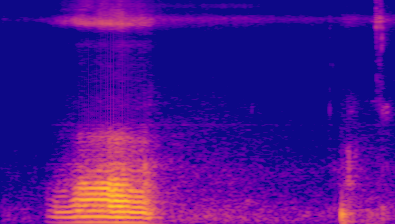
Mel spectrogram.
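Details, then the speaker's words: A single loud, rattling snore about a second long from a small sleeping Yorkshire terrier, followed by near silence and a faint click. "se omlouvám jestli tady uslyšíte nějaký chrápání vedle mě je taky pejsek taky Betynka"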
